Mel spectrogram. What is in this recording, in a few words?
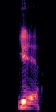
Vocal Deep Yeah, Funk vocal loop sample.; 110bpm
